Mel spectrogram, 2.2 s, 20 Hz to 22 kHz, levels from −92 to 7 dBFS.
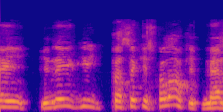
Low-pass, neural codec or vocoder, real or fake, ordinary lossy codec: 10.8 kHz; vocoder, 44.1 kHz, 128 mel bands every 512 samples, BigVGAN v2; fake; AAC, 32 kbps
